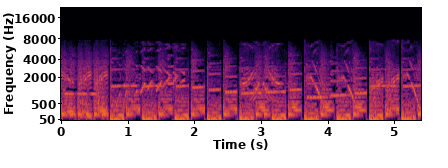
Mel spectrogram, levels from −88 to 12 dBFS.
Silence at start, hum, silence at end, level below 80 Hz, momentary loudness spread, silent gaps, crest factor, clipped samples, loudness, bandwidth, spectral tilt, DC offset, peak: 0 s; none; 0 s; -30 dBFS; 2 LU; none; 12 dB; under 0.1%; -25 LUFS; 7.8 kHz; -7 dB/octave; under 0.1%; -12 dBFS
